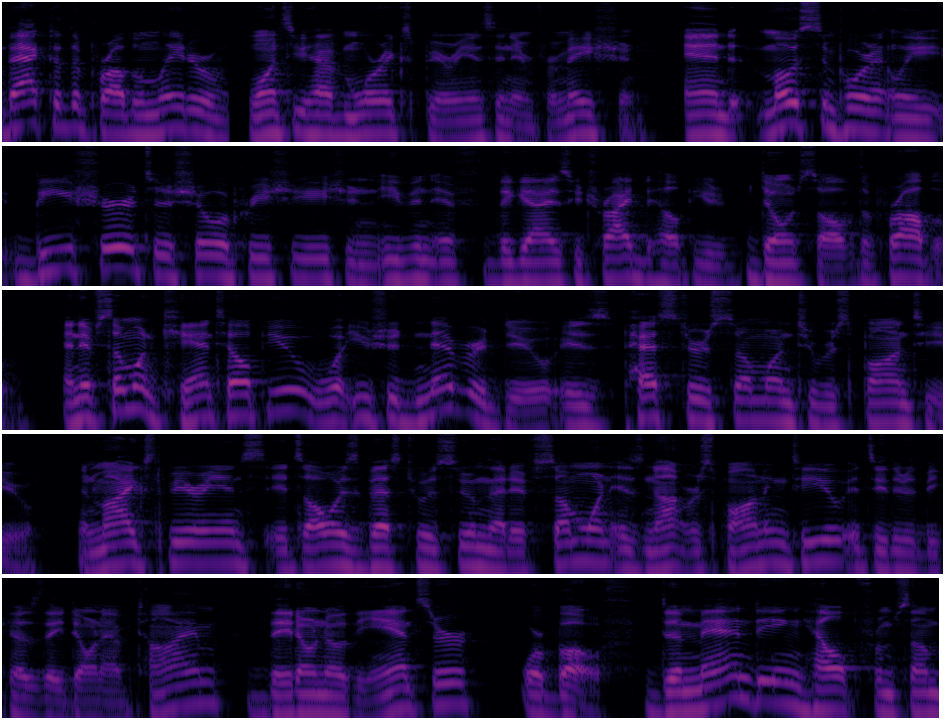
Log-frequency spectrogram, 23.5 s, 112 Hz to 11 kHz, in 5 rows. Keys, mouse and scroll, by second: 0.4 click, 1.0 middle click, 1.0-1.7 scroll down 2, 3.2-4.4 middle drag, 3.2-4.4 scroll down 2, 5.6 click, 6.5 middle click, 6.5-6.9 scroll down 2, 7.3-8.5 middle drag, 7.3-8.2 scroll down 2, 8.2-8.9 scroll down 1, 9.7 click, 10.9 click, 11.8-12.5 scroll down 2, 12.5-13.5 scroll down 1, 13.5-14.1 scroll down 2, 13.9 middle drag, 14.5 middle click, 14.5 scroll down 2, 15.5 middle click, 15.5-16.1 scroll down 2, 16.4 middle click, 16.4-17.2 scroll down 2, 17.2 scroll down 1, 17.5 click, 18.0 middle click, 18.0-18.5 scroll down 2, 18.5-18.9 scroll down 1, 19.1 click, 19.5-20.5 scroll down 2, 20.5-21.1 scroll down 1, 21.8-22.5 scroll down 2, 22.5-23.3 scroll down 1, 23.3-23.5 scroll down 1.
